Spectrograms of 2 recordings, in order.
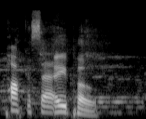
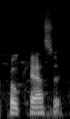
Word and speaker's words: Pocasset: Is that how you pronounce it? Oh, I said pocket. Apo caset. Say it again. Cassid. Amber Pocasset. Poasset. Is that right, Tyler? Amber Pocasset.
